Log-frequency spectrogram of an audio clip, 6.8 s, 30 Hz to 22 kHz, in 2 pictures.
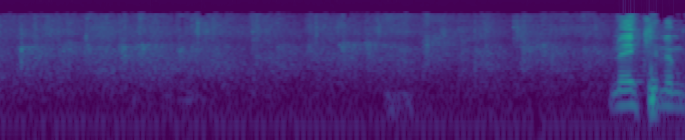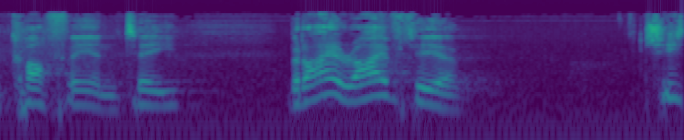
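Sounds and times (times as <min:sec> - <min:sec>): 
crowd applauding: 0:00.0 - 0:03.9
speech: 0:03.1 - 0:05.8, 0:06.7 - 0:06.8.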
